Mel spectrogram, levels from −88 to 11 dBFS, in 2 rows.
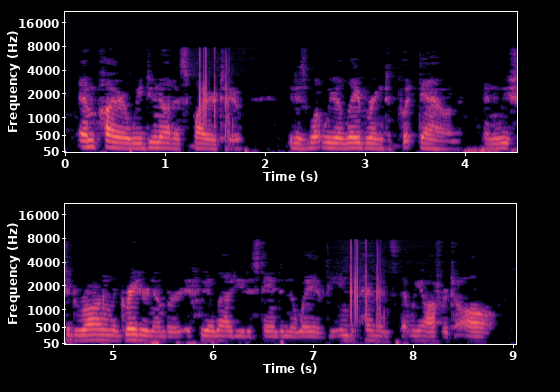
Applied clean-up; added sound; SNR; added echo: classical method Wiener filter.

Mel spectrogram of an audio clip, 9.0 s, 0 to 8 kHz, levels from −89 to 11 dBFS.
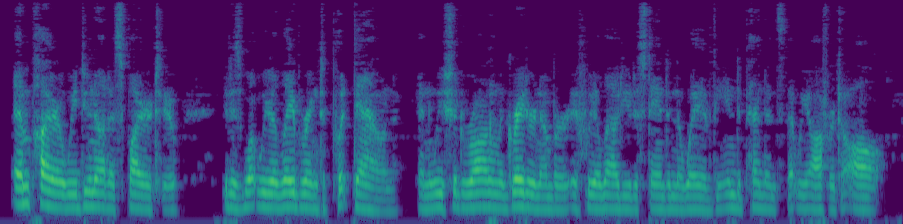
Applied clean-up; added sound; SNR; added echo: none; none; none; none.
